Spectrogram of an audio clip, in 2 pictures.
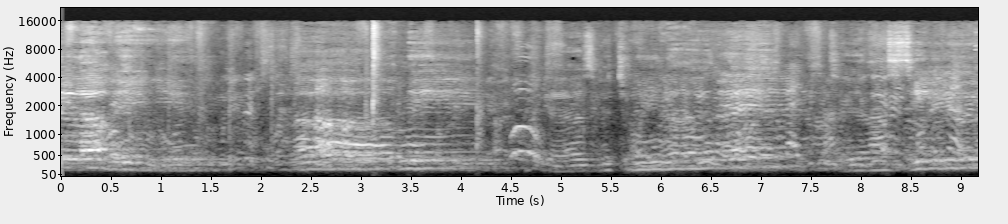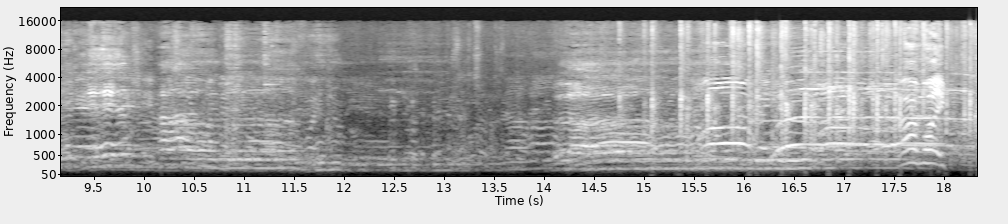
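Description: An acoustic guitar strums along.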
